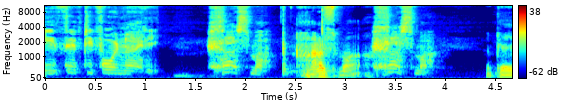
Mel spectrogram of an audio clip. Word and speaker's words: chasma: And this next word, 5490, it looks like chasma.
